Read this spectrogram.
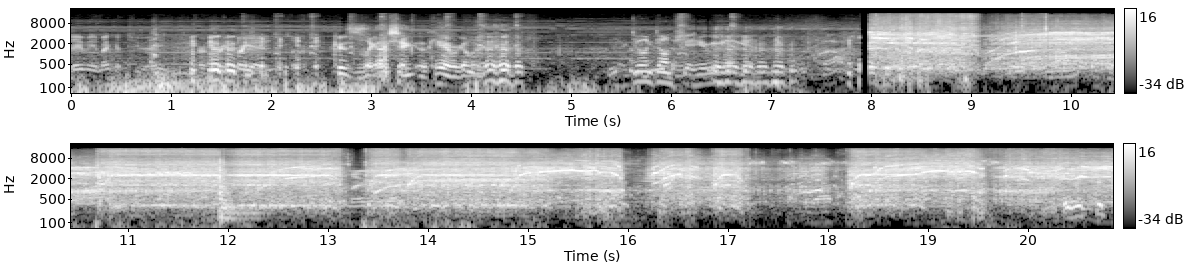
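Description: Small electric motors whine as toy trucks crawl over dirt.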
